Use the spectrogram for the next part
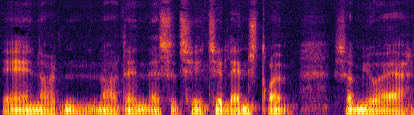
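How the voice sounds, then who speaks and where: A man's voice: low voice, little pitch movement, creaky, breathy edge. A male historian, answering interview questions hesitantly, with many fillers and restarts. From Denmark. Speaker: historian guest.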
